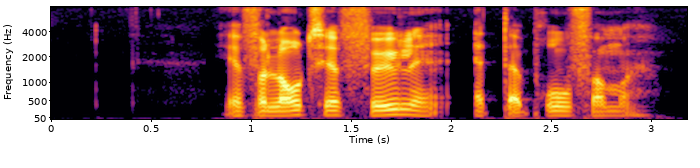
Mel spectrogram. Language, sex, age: Danish, male, 33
